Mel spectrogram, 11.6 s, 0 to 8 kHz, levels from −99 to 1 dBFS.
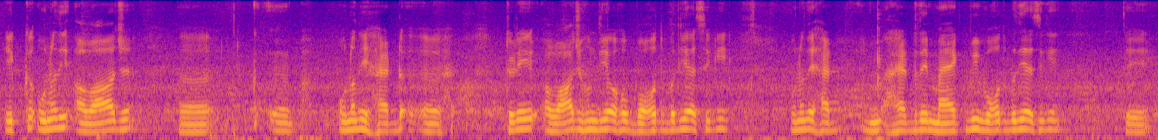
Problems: background sounds at intervals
